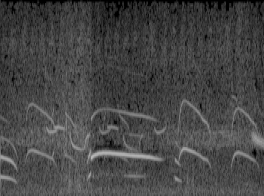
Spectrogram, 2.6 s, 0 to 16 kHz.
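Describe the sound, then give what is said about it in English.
A Eurasian sparrowhawk calling in a birdwatching video game set on a Mediterranean island: thin, high-pitched whistled notes that sweep up and down, several overlapping in quick succession over a soft steady hiss, with no voices. “As you traverse the animated ecosystem, listen for the calls of over 50 birds, like the Eurasian sparrowhawk.”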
